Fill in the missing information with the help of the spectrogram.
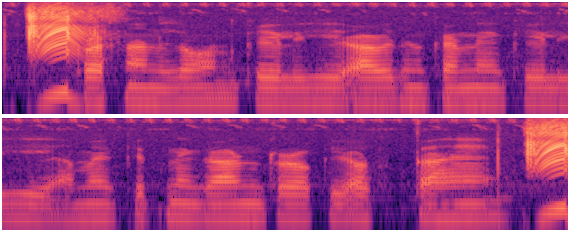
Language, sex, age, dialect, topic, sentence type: Hindi, male, 36-40, Marwari Dhudhari, banking, question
